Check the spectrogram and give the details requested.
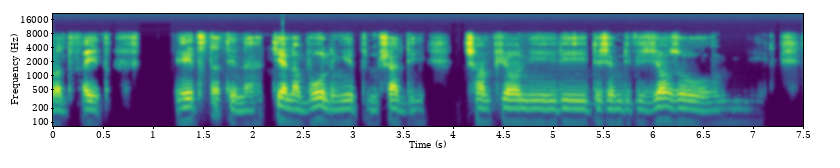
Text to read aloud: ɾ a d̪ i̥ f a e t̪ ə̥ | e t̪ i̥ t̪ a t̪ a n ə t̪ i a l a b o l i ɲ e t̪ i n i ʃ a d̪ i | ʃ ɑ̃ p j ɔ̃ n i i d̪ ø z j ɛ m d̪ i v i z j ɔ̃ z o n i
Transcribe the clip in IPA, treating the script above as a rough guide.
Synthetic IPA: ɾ a d̪ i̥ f a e t̪ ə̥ | e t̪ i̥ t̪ a t̪ e n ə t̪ i a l a b o l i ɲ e t̪ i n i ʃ a d̪ i | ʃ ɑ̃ p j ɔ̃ n i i d̪ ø z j ɛ m d̪ i v i z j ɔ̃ z o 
